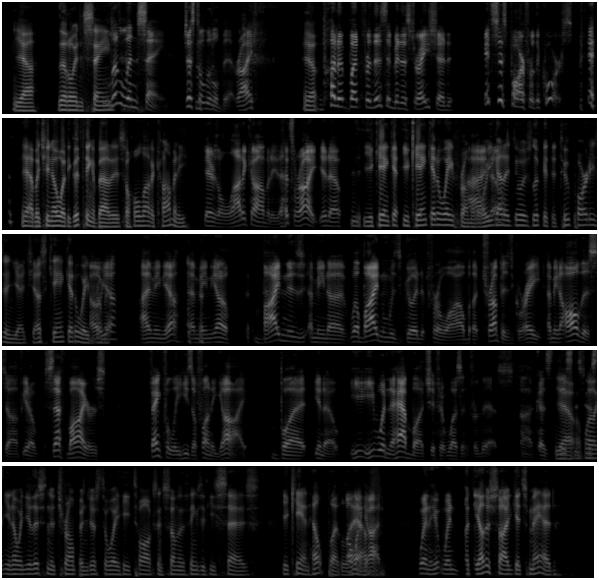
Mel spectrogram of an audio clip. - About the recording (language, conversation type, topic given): English, unstructured, What was the last thing that made you laugh out loud, and what’s the story behind it?
- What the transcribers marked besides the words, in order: chuckle; chuckle; laughing while speaking: "that's right"; chuckle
